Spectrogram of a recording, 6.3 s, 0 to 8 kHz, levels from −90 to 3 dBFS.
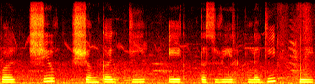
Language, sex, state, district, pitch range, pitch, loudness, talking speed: Hindi, female, Himachal Pradesh, Shimla, 215-230 Hz, 225 Hz, -15 LUFS, 75 wpm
